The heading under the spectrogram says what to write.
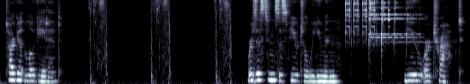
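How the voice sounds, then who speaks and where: A woman's voice: medium pitch, warm tone, slight background noise. A woman voicing a female robot assassin in an ASMR roleplay, cold and relentless, with clipped, formal, mechanical delivery. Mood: cold, menacing.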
